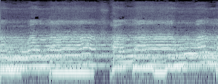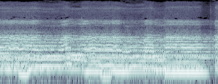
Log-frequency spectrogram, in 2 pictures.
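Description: Devotional vocal chant, a voice repeating "Allah" over and over to a steady looping melody, with a short break about two seconds in.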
